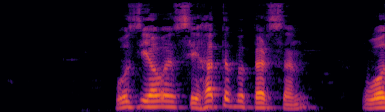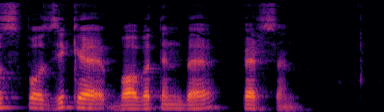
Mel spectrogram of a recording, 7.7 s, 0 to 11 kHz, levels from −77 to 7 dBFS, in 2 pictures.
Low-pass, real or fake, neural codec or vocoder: 9.9 kHz; real; none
